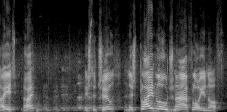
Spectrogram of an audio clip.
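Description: With noticeable background noise around him, a man uses a raised, projected voice at a high pitch. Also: ordinary pitch variation, fairly slow pace. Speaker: comedian and dialect poet. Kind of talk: stand-up comedy to live audience. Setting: live audience, pub venue.

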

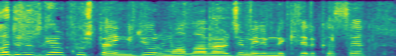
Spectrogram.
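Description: Faint music plays in the background. Over it, a woman speaks at a high pitch. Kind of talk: casual vlog chat. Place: shop. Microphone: phone near.

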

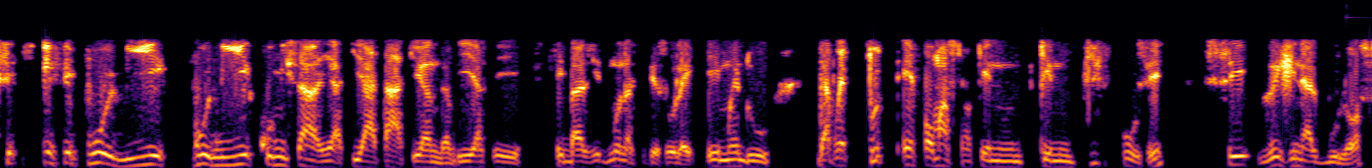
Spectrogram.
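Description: Against a quiet background with a dry sound and no echo, a man speaks at a fairly slow pace with a Haitian accent and a medium pitch. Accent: Haitian Creole. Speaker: political activist; show host. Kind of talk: casual chat. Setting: phone call. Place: studio.

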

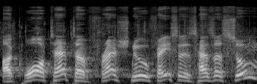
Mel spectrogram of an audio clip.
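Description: The man's high pitch swings very widely while noticeable background noise plays behind him. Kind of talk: newsreel-style news report narration. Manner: polished, announcer-like delivery.

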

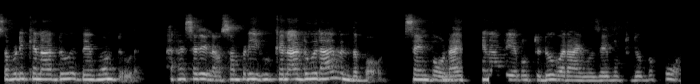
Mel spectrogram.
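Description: A woman speaks at a very fast pace. Her pitch variation is ordinary. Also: quiet background. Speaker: interview guest. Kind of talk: interview answer. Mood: emotional, heartfelt testimony. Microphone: video call.

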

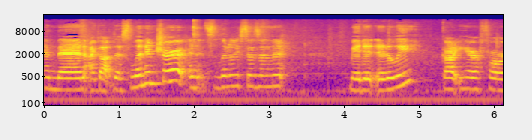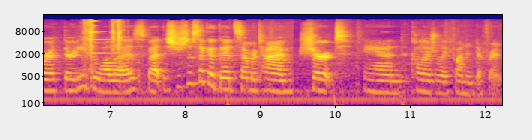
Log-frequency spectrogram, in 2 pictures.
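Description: A woman is speaking. Light background noise and audible room echo surround her voice. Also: moderate pace. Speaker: vlogger. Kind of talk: casual vlog chat. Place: home room. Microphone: camera far.

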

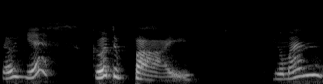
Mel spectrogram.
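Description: A cartoonish character voice sits at an extremely high pitch. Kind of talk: child's toy roleplay. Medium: puppet show. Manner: grandiose, enthusiastic, loud.

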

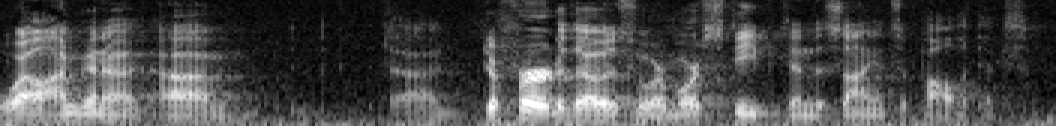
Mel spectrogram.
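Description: With vocal fry and a bright, sharp tone, a man talks at a fairly low pitch and a moderate pace, his intonation fairly even and his speech broken by long, frequent pauses. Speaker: state education commissioner; witness. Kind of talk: legislative hearing testimony. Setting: legislative committee hearing room. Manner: halting, many fillers. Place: hall. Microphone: podium.

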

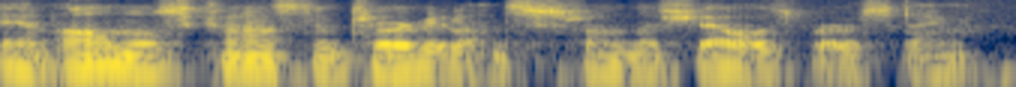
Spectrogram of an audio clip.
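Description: A somewhat breathy man with a fairly low pitch and a dark, mellow tone talks at a moderate pace. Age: 80s+. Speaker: war veteran. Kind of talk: interview answer. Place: home room. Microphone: camera far.

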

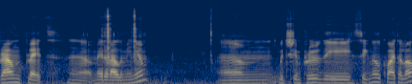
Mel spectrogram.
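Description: A man talks with ordinary pitch variation over light background noise, the sound dry with no echo. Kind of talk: tutorial. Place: open country. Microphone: phone near.

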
